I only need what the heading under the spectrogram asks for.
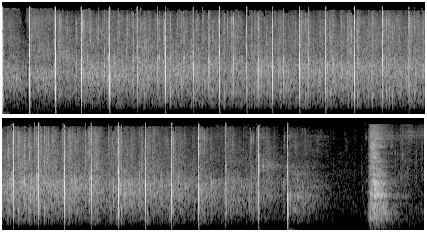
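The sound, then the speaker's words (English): An audience applauds in a steady wash of clapping, with sharp claps landing on a regular quick beat throughout. The applause fades out, then a brief final burst of clapping follows. No talking. “There's no audio to it except for maybe the applause in these rooms.”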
